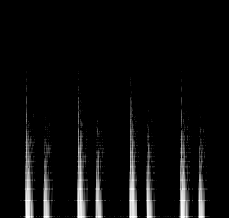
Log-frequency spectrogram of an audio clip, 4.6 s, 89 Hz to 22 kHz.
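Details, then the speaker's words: Normal first heart sound (S1), from AV valve closure, heard at the apex with the stethoscope diaphragm: regular lub-dub at about 58 beats a minute, S1 loudest. "s1 is caused by closure of the AV valves it is loudest at the apex and sounds like this"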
